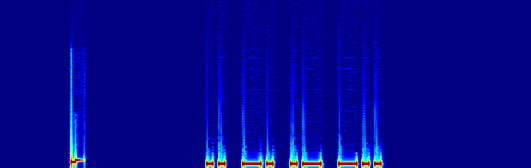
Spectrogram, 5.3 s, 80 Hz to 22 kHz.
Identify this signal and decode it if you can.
Morse code, heard as a keyed tone, about 20 wpm, 700 Hz. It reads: INAD
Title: Build A Word - 4 Letters At A Time - 10-Letter Words - 20wpm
